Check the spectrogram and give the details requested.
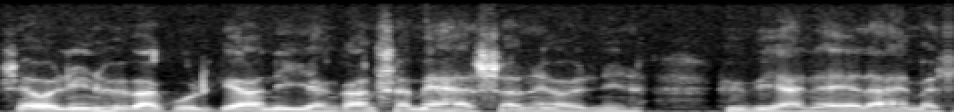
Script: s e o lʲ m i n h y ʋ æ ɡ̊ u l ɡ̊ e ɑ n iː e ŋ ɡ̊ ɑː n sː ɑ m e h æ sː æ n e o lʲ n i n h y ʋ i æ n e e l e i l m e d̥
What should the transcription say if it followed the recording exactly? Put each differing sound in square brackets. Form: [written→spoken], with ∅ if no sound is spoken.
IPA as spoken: s e o lʲ [m→n] i n h y ʋ æ ɡ̊ u l ɡ̊ e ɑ n iː e ŋ ɡ̊ [ɑː→ɑ] n sː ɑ m e h æ sː æ n e o lʲ n i n h y ʋ i æ n e e l [e→æ] i [l→∅] m e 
